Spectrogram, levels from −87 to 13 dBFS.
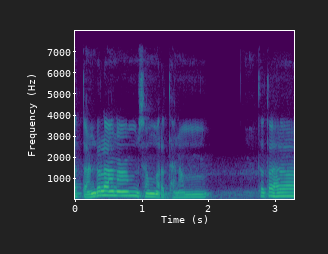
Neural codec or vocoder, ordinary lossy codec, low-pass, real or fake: none; none; 7.2 kHz; real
